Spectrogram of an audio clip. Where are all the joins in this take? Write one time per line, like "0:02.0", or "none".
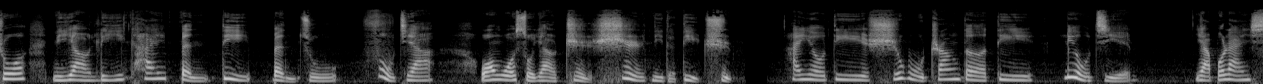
0:07.4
